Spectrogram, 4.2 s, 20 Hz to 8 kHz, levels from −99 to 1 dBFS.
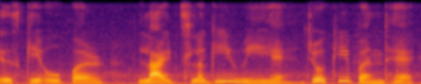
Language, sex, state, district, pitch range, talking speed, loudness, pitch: Hindi, female, Jharkhand, Ranchi, 220-245 Hz, 140 wpm, -20 LUFS, 230 Hz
